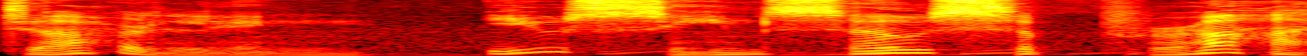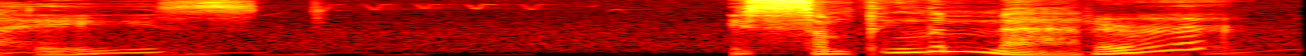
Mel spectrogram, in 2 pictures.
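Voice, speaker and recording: A man voicing a bloodthirsty, doting cursed dagger in an audio roleplay, with theatrical, halting, gushing talk full of endearments. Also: medium pitch, wildly swooping pitch, breathy edge, pitched above the performer's own voice, full character voice. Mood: gleeful, doting. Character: obsessive cursed talking dagger, bloodthirsty, doting, giddy, fawning.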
